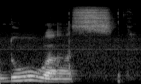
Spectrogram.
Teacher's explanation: Veja que o U ficou sozinho e o A ficou sozinho, logo eu tenho hiato, tá bom? Vogal mais vogal.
